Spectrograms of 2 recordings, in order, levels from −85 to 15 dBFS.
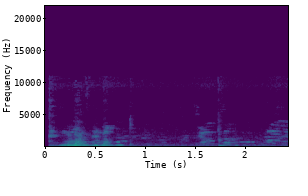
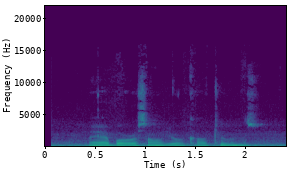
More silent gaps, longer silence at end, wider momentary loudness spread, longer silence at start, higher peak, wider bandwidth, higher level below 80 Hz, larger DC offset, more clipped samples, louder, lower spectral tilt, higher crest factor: neither; about the same, 0 s vs 0 s; first, 25 LU vs 8 LU; about the same, 0.05 s vs 0.05 s; second, -26 dBFS vs -18 dBFS; about the same, 11.5 kHz vs 12 kHz; second, -58 dBFS vs -52 dBFS; neither; neither; second, -46 LUFS vs -34 LUFS; about the same, -7 dB/octave vs -7.5 dB/octave; first, 22 dB vs 16 dB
